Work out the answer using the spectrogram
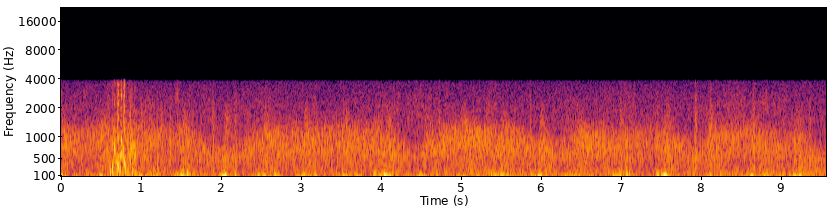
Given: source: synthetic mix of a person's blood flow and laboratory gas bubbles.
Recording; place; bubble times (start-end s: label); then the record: Doppler ultrasound of blood flow; subclavian vein
0.57-0.95 s: bubbles
From the record:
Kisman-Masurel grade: 212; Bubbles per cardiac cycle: several, 3 to 8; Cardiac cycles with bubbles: 1 to 10%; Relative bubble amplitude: moderate (0.250 to 0.450); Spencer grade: 1 (occasional bubble signal discernible with the cardiac motion signal, with majority of cardiac periods free of bubbles); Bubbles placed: anywhere in the cardiac cycle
